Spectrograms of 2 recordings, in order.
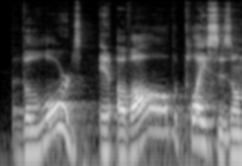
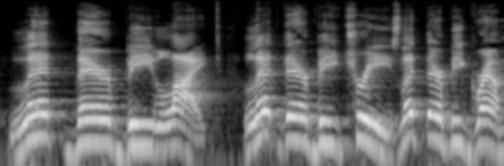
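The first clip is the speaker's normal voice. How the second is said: slow, raised, measured decree; solemn, drawn-out pronouncement; God commanding creation; 3 semitones higher, much slower than usual. Acted. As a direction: speak creation into being, very slowly. God speaking creation into existence.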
